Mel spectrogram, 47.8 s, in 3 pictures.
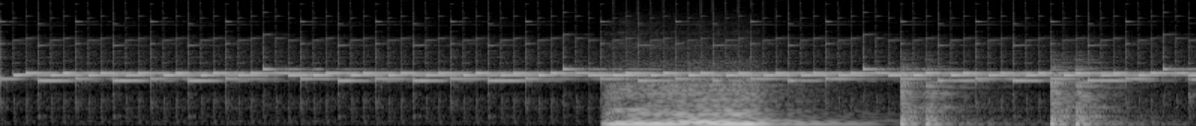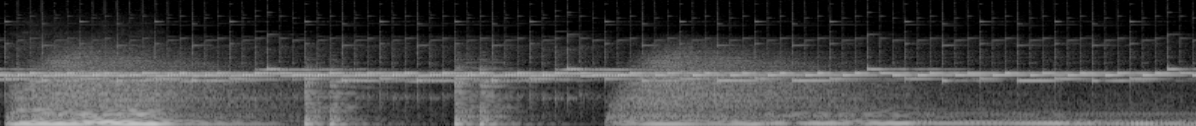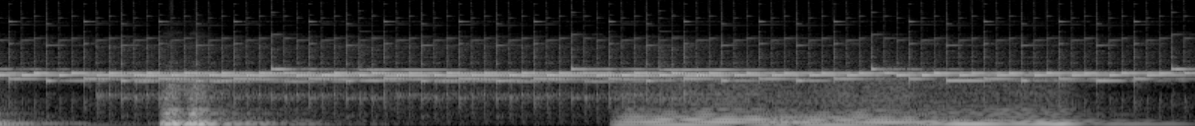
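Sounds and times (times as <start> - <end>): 
background music for a terrifying night in a sea of trees: 8.0 - 47.8.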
